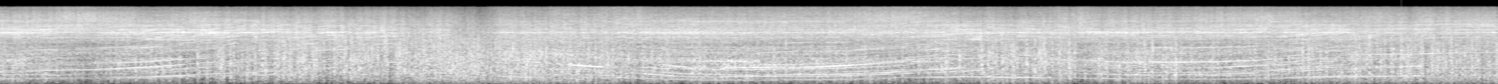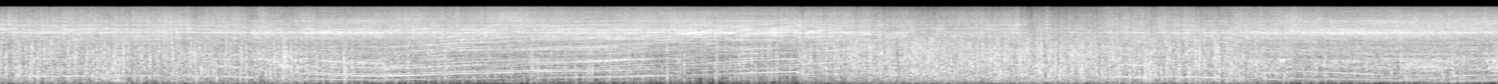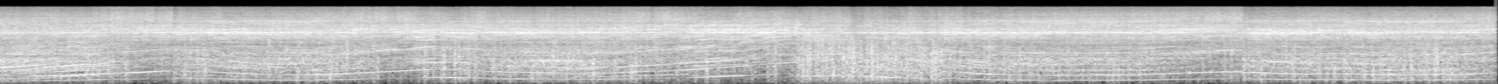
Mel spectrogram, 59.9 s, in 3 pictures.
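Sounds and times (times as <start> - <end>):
heavy wind rush: 0.0 - 59.9
motorcycle engine revving: 0.0 - 59.9.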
